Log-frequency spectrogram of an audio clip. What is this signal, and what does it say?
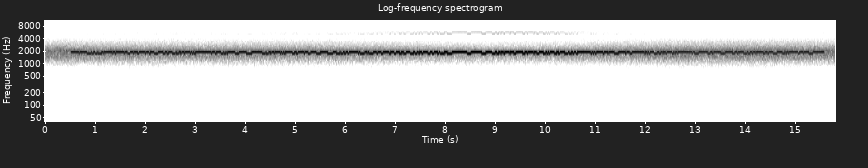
RTTY (45.45 baud, 170 Hz shift), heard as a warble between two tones, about 1850 Hz centre, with radio static, a narrow filter and room echo. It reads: 21190 61495 60795 33778 83999 70240 61976 63090 09419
